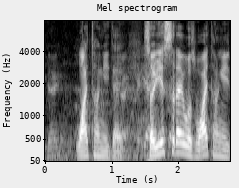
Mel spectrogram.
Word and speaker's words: Waitangi: What is exactly, I'm going to say it wrong, Waitangi Day? Waitangi Day.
